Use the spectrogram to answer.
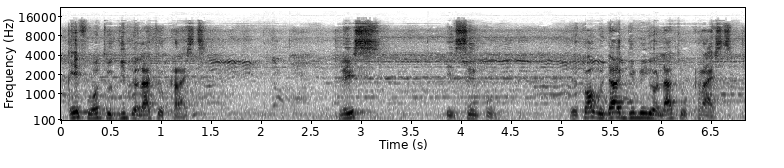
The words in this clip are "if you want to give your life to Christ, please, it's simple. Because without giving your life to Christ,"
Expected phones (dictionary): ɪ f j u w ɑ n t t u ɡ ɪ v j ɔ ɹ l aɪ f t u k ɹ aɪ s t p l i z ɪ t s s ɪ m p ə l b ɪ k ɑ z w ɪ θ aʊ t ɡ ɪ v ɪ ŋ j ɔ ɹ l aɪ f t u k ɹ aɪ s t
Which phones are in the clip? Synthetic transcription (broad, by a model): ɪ f j u w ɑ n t t u ɡ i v j ɔ l aɪ f t u k ɹ aɪ s t p l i s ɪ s s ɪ m p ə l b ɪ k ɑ w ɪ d aʊ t ɡ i v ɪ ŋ j ɔ l aɪ f t u k ɹ aɪ s t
